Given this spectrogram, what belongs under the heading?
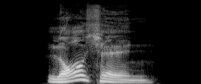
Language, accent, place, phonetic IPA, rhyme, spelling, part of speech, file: German, Germany, Berlin, [ˈlɔʁçl̩n], -ɔʁçl̩n, Lorcheln, noun, De-Lorcheln.ogg
- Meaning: plural of Lorchel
